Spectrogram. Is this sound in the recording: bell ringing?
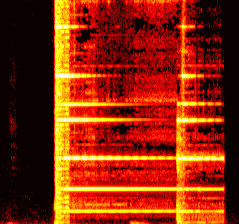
yes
